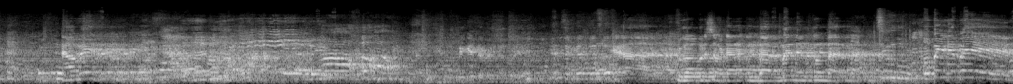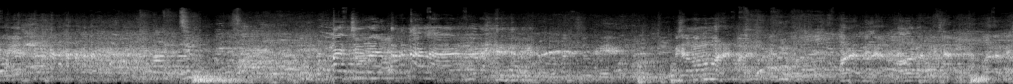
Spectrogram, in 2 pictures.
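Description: Several young men sing along together.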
